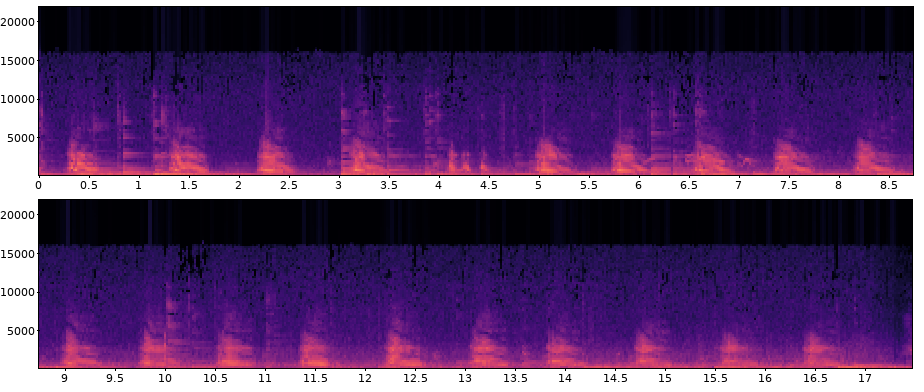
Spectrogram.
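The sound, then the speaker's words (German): Great black-backed gull calls ring out in a long, steady series, each a loud, harsh, wailing note, repeated roughly once a second over a low, sustained droning backdrop. “Das war die Mantelmöwe.”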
